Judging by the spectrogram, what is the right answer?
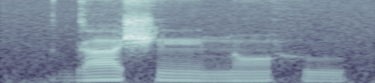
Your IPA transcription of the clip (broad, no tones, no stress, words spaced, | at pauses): ɡaʃẽː nɔ̃hu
